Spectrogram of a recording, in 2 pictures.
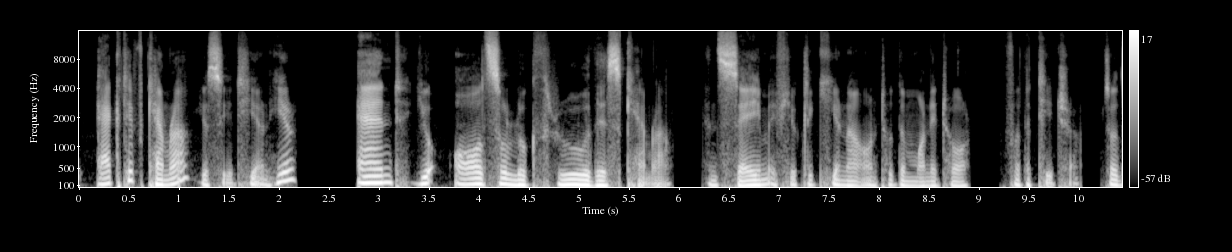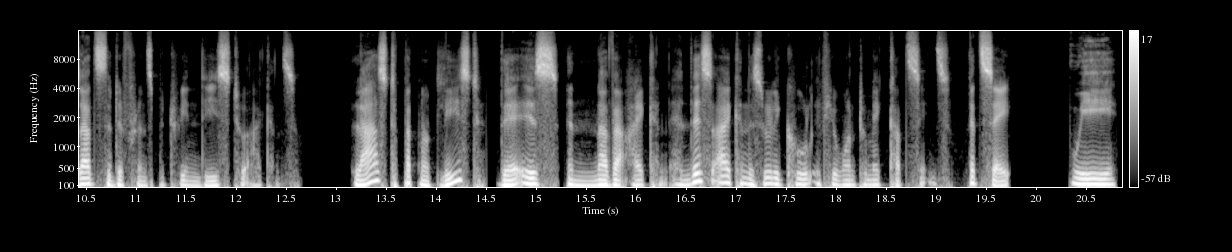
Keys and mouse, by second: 8.6 click.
